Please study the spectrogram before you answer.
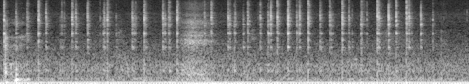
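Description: Fingernails rapidly tap the side of a hand-held, hand-sized L'Oreal Elvive hair mousse can, a hollow, pressurised aluminium aerosol can with a plastic cap, held in the other hand. The taps come as a quick run of short, bright metallic ticks over a steady low hum.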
